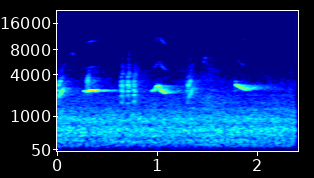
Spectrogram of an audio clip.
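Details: Orioles eating grape jelly in Minnesota, singing brief clear whistled notes, a few short level tones and slurred whistles spaced across two seconds over a soft outdoor background.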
